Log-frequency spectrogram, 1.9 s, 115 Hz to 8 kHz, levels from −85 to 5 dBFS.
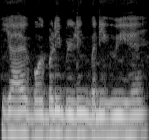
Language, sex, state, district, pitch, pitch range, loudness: Hindi, male, Uttar Pradesh, Etah, 125 Hz, 120-130 Hz, -20 LUFS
